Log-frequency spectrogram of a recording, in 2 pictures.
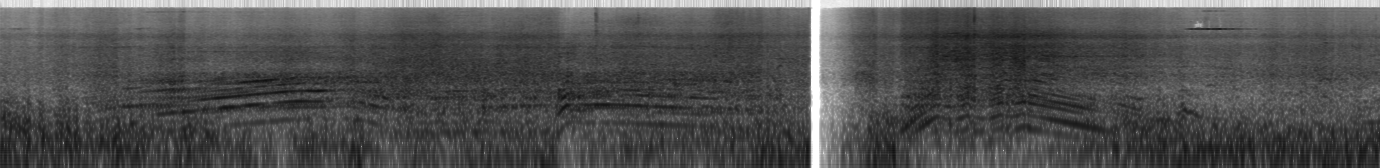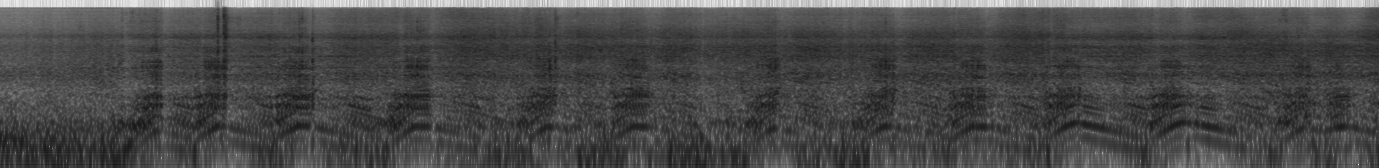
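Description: A Lamborghini's engine climbing and falling in pitch as it pulls away through the gears. After a cut, a Mercedes C-Class estate's engine is revved, one long rev and then a series of short blips about once a second.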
